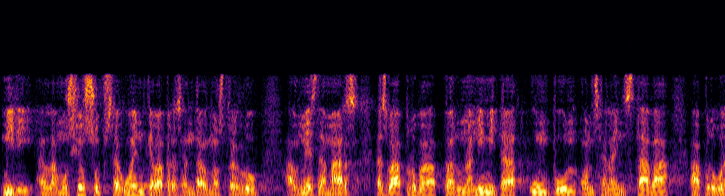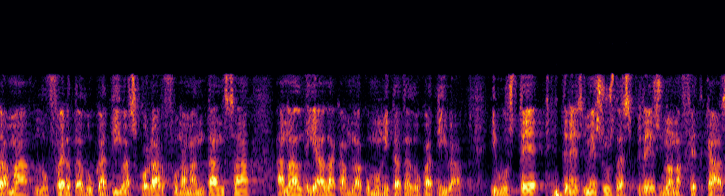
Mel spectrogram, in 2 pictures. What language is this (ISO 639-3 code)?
cat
